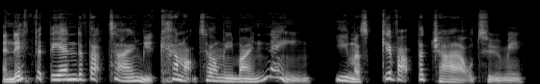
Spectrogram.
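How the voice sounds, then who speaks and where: A man voicing a comical, gloating, quick-tempered little goblin man in a storybook tale, with theatrical, taunting delivery. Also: medium pitch, big pitch swings, no room sound, clean studio sound, pitched above the performer's own voice, close to an everyday voice. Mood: demanding, sly. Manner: theatrical, exclaiming, drawn-out taunts.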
